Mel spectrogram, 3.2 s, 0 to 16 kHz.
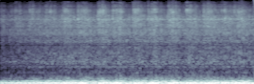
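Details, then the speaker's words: Cammed, rebuilt LS1 SS Commodore V8 on first modified tune, starting without throttle; deep steady rumble with rhythmic cam chop about two a second, idle about 850 rpm; normal cammed idle. "That's idling perfect. The idle looks like it's up to about 850-ish, according to the gauge."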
